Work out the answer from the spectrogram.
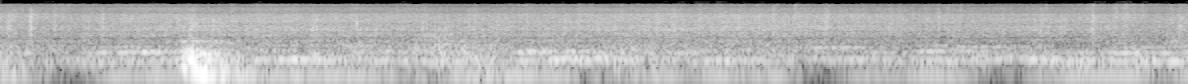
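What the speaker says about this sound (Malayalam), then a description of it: "ചൊറിയണം ഇട്ട് നമ്മൾ ഒന്ന് ഇളക്കണം" Tragia (chorinyanam) leaves stirred in a pan in a Kerala kitchen: a steady close sizzling hiss throughout, with a brief louder scrape near the start.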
